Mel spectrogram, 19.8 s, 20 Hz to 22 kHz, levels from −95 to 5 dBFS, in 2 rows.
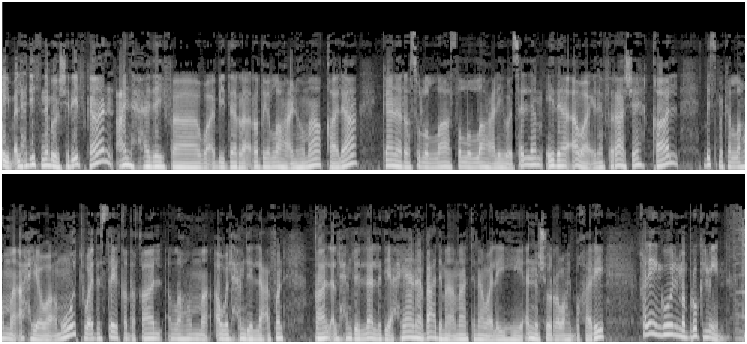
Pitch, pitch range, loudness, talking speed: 115 Hz, 105-135 Hz, -15 LUFS, 155 wpm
